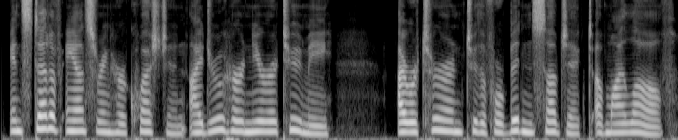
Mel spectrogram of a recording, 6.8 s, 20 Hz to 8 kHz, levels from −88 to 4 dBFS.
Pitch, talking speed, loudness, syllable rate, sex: 205 Hz, 170 wpm, -19 LUFS, 5.1 syllables/s, female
